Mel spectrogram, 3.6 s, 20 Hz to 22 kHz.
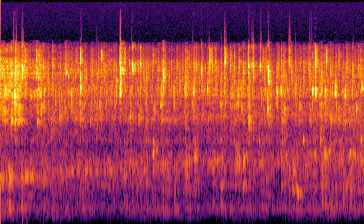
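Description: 450 cc of drinking water pours steadily into a glass measuring cup, a continuous bright splashing and trickling with small bubbly peaks, fairly even in loudness throughout, with no talking over it.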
